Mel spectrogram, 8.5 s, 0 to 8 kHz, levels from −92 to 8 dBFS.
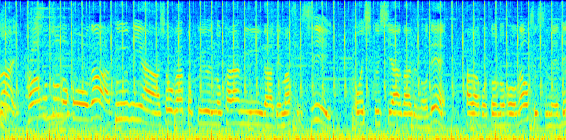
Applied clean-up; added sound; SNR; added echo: none; Bicycle; 5 dB; none.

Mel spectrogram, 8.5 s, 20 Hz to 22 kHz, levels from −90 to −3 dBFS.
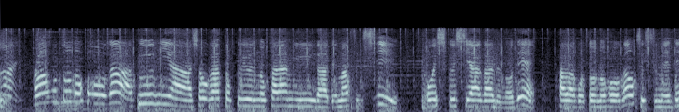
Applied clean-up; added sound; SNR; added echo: neural mask model RNNoise.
